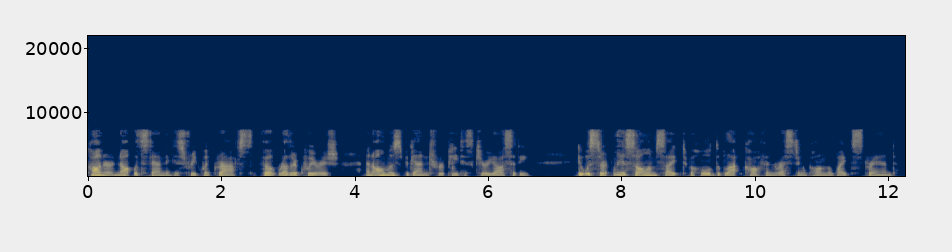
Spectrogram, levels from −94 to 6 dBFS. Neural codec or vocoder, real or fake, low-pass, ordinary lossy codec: none; real; 7.2 kHz; MP3, 64 kbps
